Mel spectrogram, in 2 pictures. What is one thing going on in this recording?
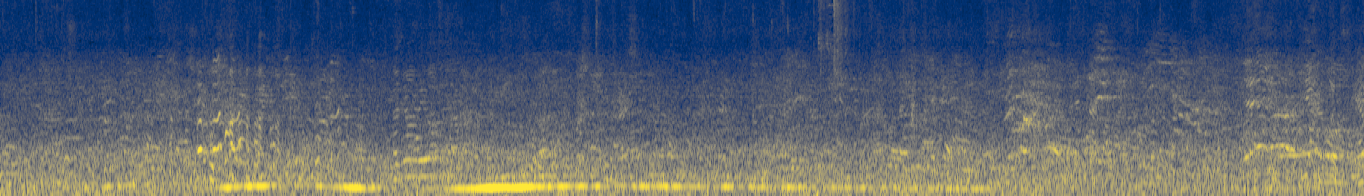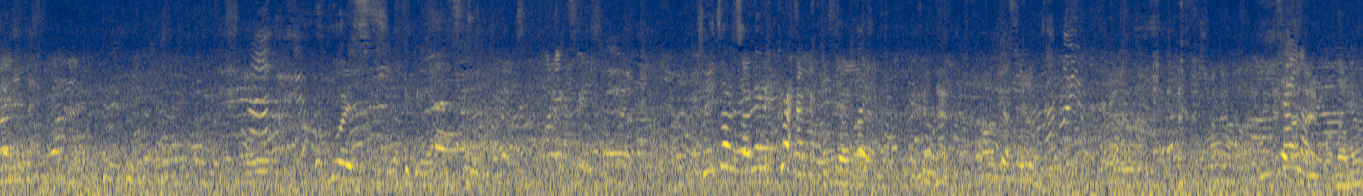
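Footsteps of many people shuffle on pavement.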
